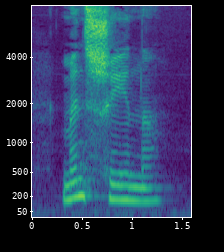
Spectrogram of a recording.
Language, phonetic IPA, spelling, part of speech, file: Ukrainian, [menˈʃɪnɐ], меншина, noun, Uk-меншина.ogg
- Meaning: minority (group of people who have a different ethnicity, religion, language or culture from that of the majority of people in the place where they live)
